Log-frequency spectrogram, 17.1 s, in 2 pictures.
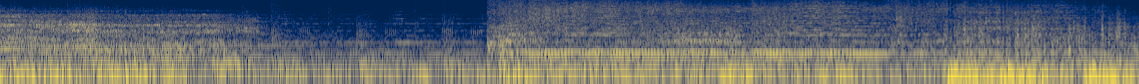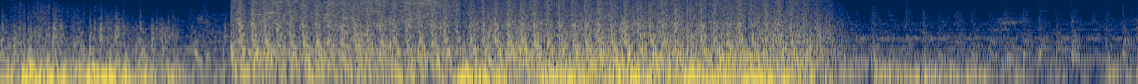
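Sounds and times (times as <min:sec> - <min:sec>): heavy low rumble: 0:03.5 - 0:10.4
rapid machine-gun fire: 0:10.3 - 0:15.0.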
